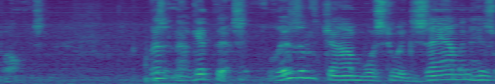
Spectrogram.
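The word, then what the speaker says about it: Elizebeth: It was at Riverbank that Elizabeth, and her name was spelled Elizabeth with an E and Elizabeth with an A, but the preferred pronunciation was Elizabeth with an E.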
